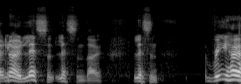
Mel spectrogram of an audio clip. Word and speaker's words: Riho: listen listen though listen riho has a two-syllable name there's already a very simple chant lined up for her which is let's go reho okay like that's that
